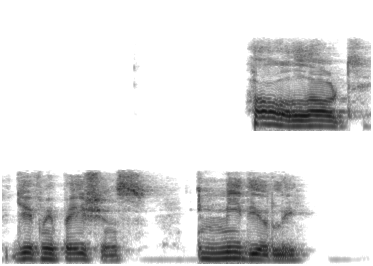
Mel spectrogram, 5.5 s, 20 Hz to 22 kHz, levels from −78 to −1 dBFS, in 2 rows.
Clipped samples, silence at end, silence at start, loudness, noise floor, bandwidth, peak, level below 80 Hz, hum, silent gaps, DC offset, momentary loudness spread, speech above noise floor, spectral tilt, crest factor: under 0.1%; 0.5 s; 1.85 s; -15 LUFS; under -90 dBFS; 8.4 kHz; -2 dBFS; -58 dBFS; none; none; under 0.1%; 14 LU; over 76 dB; -4.5 dB/octave; 14 dB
